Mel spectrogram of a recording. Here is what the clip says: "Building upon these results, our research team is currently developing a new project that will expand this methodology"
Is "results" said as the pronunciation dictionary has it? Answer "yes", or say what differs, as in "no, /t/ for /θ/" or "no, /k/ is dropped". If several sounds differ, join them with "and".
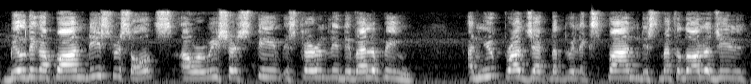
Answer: no, /s/ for /z/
